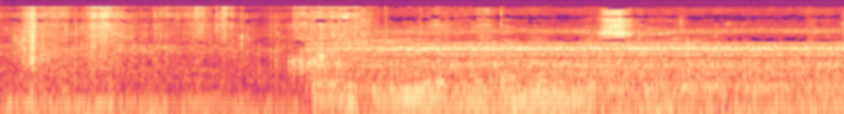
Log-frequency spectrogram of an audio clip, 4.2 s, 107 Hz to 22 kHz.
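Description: A quiet single-sideband voice from the Icom IC-705 transceiver's speaker on the 40-metre band, thin and hissy with no treble. It begins about a second and a half in: a distant station answering the call.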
